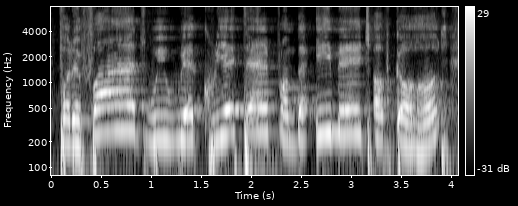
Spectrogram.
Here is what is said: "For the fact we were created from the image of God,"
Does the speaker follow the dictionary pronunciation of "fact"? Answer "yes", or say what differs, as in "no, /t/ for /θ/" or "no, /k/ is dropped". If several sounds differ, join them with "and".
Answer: no, /k/ is dropped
